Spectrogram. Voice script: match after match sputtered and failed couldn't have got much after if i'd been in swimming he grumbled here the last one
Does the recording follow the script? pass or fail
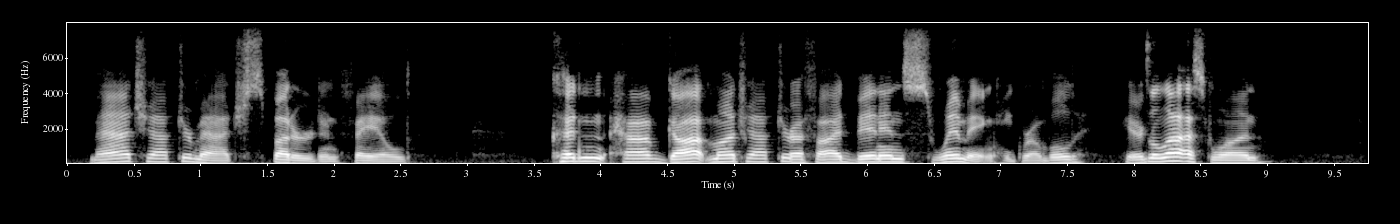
pass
